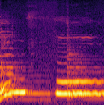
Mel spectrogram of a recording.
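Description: A woman humming held notes over mandolin accompaniment: her voice slides up into a held note, then about a second in a fresh mandolin chord is struck under another sustained note.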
